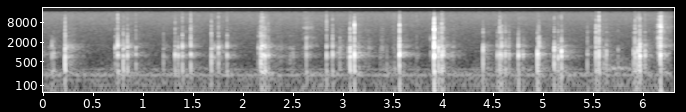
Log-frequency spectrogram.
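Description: An empty, elongated, translucent hollow plastic box is held in the hands and tapped and scratched with fingertips and nails. The result is a quick, irregular series of quiet, dry clicks and light scratches with a hollow midrange tone. Each tap dies away almost instantly.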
